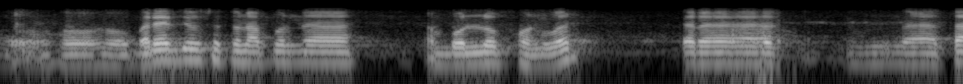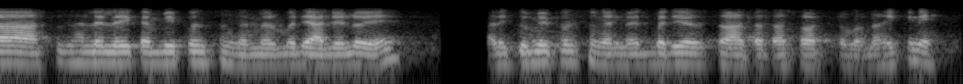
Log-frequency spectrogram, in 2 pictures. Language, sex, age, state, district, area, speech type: Marathi, male, 18-30, Maharashtra, Ahmednagar, urban, conversation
